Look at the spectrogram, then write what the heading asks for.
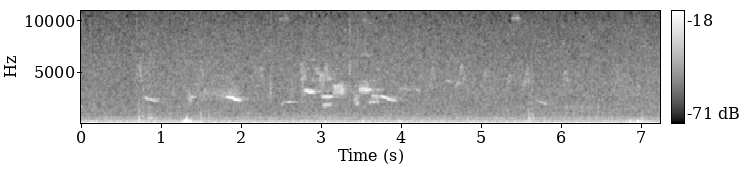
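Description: Birds chirping in short, falling notes, most of them about three to four seconds in, over a steady low rumble, with a single thump about a second in.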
